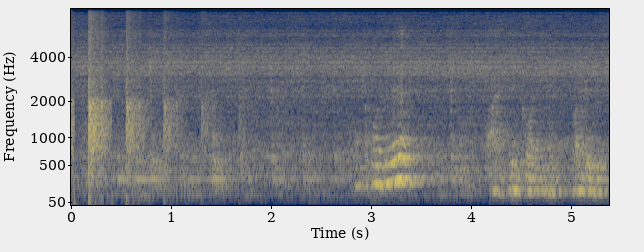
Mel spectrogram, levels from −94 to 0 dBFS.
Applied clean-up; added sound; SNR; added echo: none; Clapping; 6 dB; reverberation time 0.8 s.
